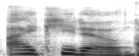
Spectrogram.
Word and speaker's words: Aikido: Can you sort of relate that to us, not only in the, and I know I said it wrong to begin with, what's the correct way to say it? Aikido? – Aikido.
